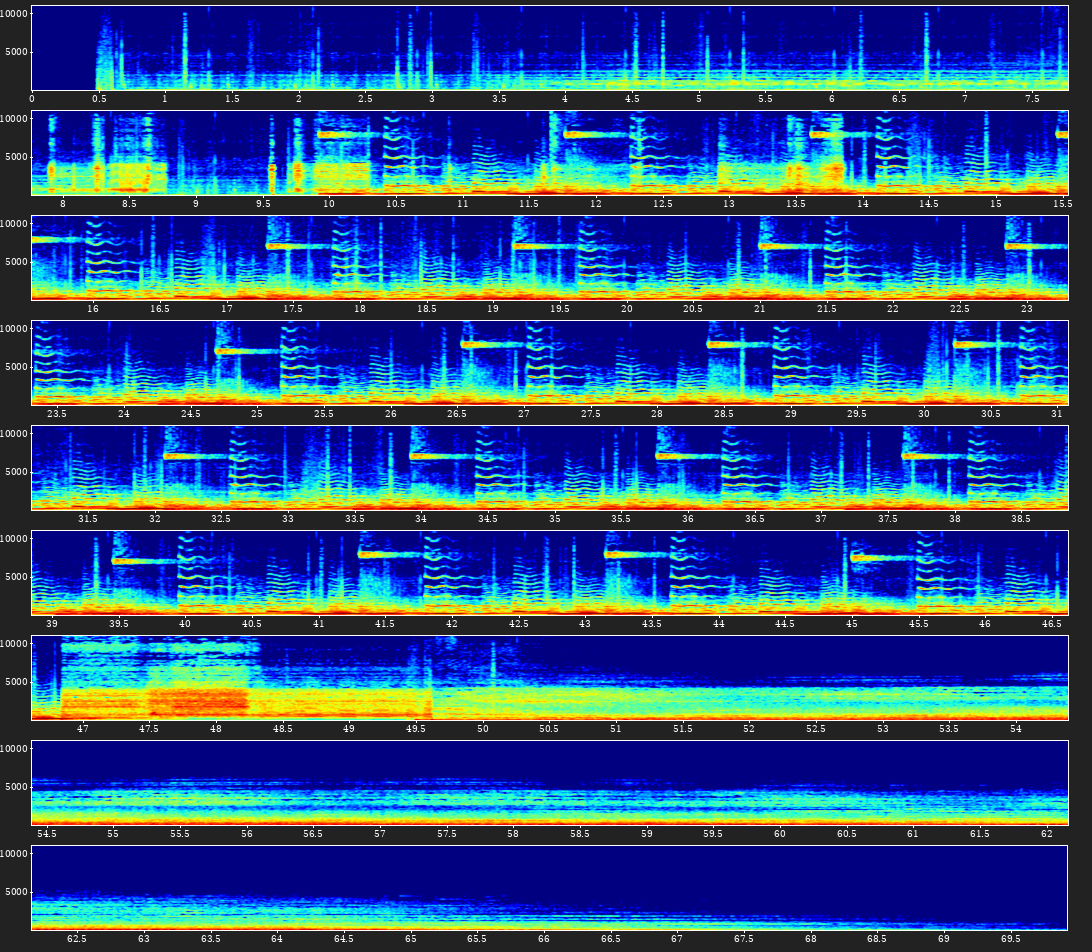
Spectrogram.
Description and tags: the bear
star, future, sounds, radio, SUN, space, wave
